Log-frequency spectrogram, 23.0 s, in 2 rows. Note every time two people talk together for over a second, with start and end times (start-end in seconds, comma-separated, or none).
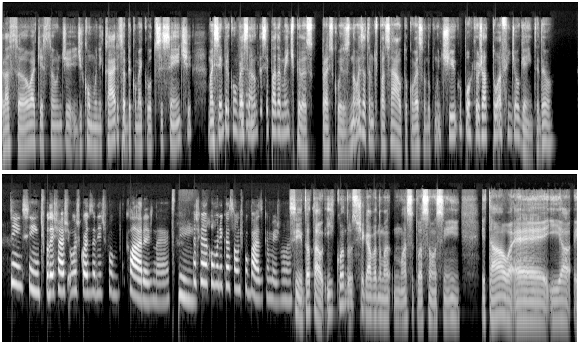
none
